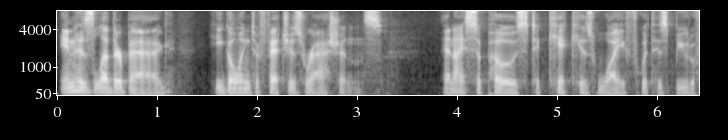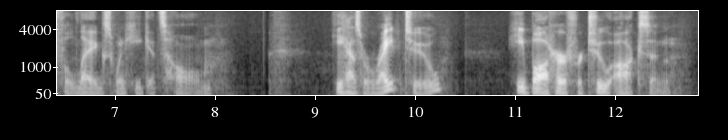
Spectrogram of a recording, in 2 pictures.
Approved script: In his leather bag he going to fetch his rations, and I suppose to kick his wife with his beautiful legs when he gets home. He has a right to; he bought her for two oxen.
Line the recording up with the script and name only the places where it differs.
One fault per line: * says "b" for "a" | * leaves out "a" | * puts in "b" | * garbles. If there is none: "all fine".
all fine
